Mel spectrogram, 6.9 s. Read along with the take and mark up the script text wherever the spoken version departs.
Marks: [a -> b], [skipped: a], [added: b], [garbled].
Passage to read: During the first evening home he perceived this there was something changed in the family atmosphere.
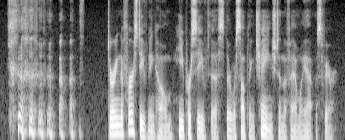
During the first evening home he perceived this there was something changed in the family atmosphere.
